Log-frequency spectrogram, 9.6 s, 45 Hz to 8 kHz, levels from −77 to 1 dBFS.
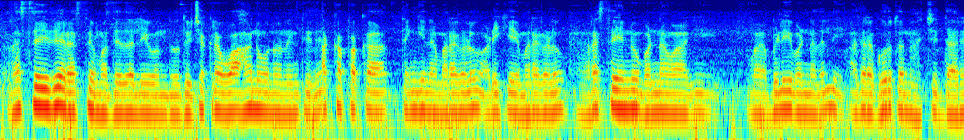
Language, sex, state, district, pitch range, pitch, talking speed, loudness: Kannada, male, Karnataka, Shimoga, 120-135 Hz, 125 Hz, 125 wpm, -19 LUFS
